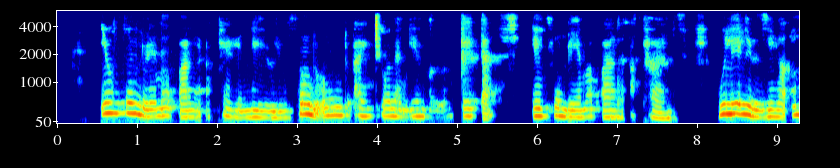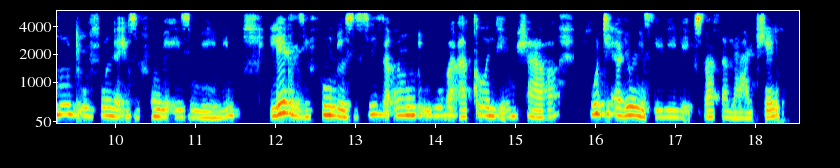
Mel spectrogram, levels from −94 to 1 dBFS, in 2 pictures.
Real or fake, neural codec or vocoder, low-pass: fake; codec, 16 kHz in and 24 kHz out, 1.1 kbps, FireRedTTS-2 codec; 5.4 kHz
